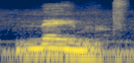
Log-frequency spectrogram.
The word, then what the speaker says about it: name: That's where things get a little bit tricky uh, because there's a silent E on the end of NAM. Name.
